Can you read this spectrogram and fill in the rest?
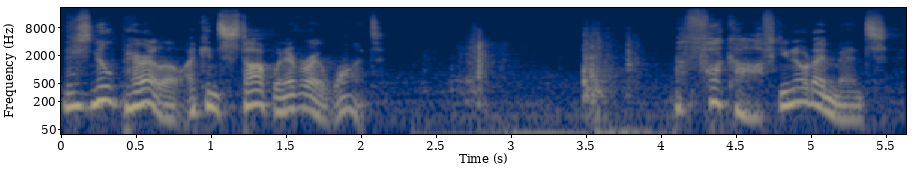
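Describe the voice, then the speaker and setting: A man's voice: fairly high pitch, very animated, moderate pace, fairly bright tone, a little hiss or hum. A man playing a sarcastic, teasing vampire who kills without regret, in casual, profane roleplay banter. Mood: wry, bantering, then defensive, irritated. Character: snarky male vampire, restless unrepentant killer, teasing. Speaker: voice actor in an audio roleplay. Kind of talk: ASMR roleplay, casual one-sided dialogue.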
